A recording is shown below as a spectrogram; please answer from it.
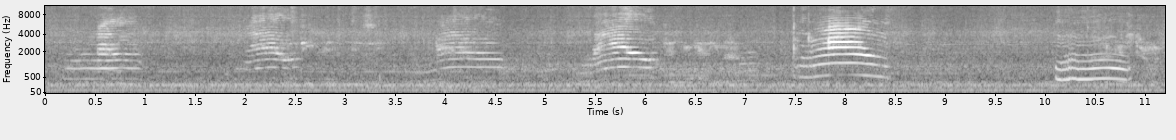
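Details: House cat reacting to a trend from TikTok, meowing six times in a row, each call arched and whiny, the later ones louder and more insistent, over a quiet indoor hum.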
